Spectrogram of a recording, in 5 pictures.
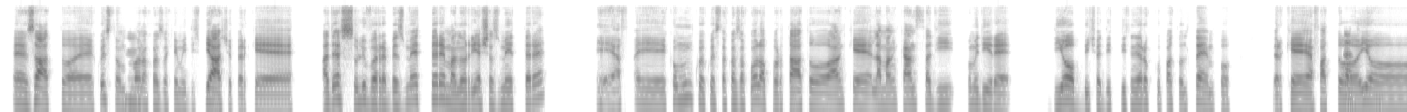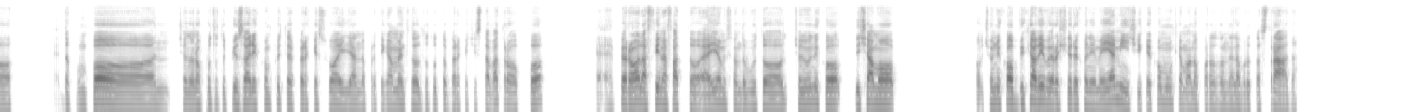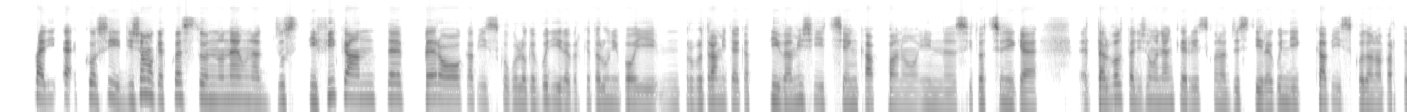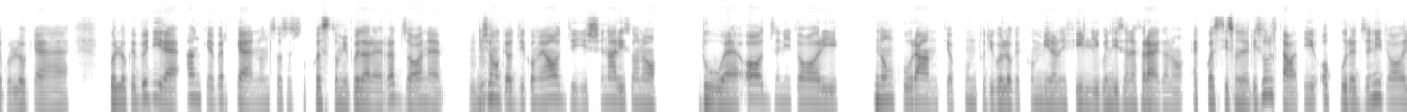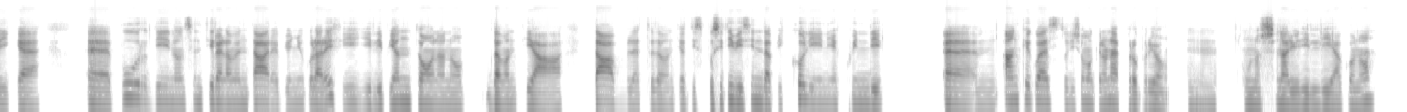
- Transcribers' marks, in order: "cioè" said as "ceh"; "cioè" said as "ceh"; "cioè" said as "ceh"; "cioè" said as "ceh"
- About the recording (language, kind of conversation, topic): Italian, podcast, Come creare confini tecnologici in famiglia?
